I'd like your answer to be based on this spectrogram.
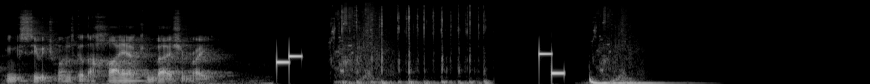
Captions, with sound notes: and you can see which ones got the higher conversion rate. (tech beep) (typing) (tech beep)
